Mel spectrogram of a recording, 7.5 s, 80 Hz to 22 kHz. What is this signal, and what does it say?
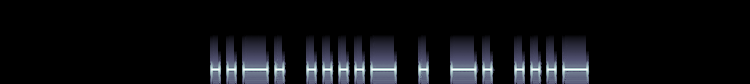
Morse code, heard as a keyed tone, about 16 wpm, 700 Hz. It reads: F4ENV
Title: DXCC-100 Call Signs - 5 Characters - Repeated 2x - 15wpm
